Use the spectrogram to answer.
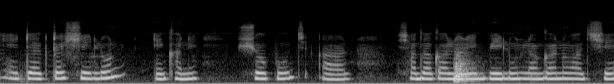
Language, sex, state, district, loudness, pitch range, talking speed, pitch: Bengali, female, Tripura, West Tripura, -19 LUFS, 255-275 Hz, 105 wpm, 265 Hz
